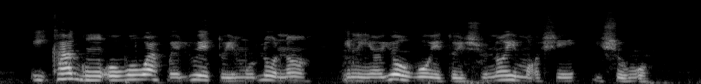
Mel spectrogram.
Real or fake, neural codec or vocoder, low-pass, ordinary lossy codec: real; none; 19.8 kHz; none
